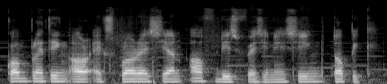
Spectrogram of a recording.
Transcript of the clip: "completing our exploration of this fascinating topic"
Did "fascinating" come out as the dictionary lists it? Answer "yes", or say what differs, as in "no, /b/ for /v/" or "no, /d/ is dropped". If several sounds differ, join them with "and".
no, /s/ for /t/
